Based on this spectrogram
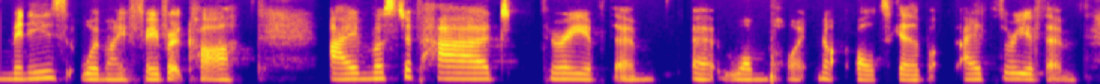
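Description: Over a quiet background, a woman with an English accent speaks at a medium pitch in a monotone, flat intonation, the sound dry and close with no echo. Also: moderate pace. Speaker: podcast host. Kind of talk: casual monologue.

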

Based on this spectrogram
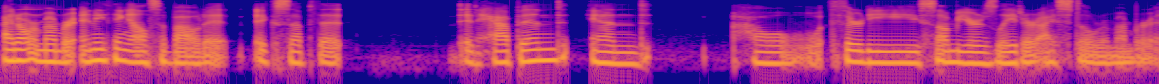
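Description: Recorded very cleanly with a silent background and a dry, close sound with no echo, a woman speaks at a moderate pace. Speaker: pastor and devotional author. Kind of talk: casual chat. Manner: gentle.

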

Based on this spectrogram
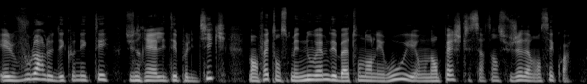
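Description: Speaking very fast at medium pitch, a woman keeps her intonation fairly even, and the sound is dry and close with no echo. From eastern France, Ain. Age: 30s. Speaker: civic organizer. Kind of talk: interview.

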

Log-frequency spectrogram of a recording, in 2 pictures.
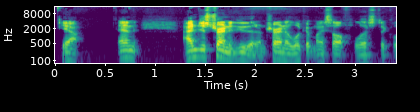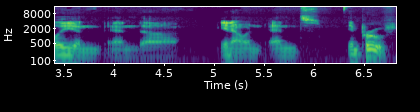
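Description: Lively intonation and big swings in loudness mark this man's very deep, low voice, which has a bright, sharp tone and moves at a fairly quick pace broken by long, frequent pauses. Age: 40s. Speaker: photographer and artist. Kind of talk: casual chat. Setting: outdoors. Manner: halting.

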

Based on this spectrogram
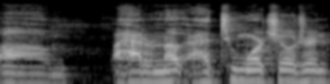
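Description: His intonation stays monotone and flat. The man's pitch sits in the medium range. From Hawaii, Oahu west side. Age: 20s. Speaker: pastor. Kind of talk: interview. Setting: at home.

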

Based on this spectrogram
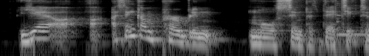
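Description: A man speaks. He has a London accent. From East London, England. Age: 30s. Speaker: magazine editor and football coach. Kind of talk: casual interview chat.

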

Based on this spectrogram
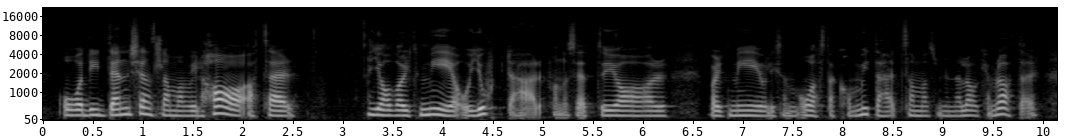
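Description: An unremarkable speaking voice at a moderate pace, fairly even in intonation, on a very clean recording with a silent background. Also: woman, fairly low pitch for a woman. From Sweden, Småland. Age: 30s. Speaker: professional footballer. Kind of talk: interview. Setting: studio.

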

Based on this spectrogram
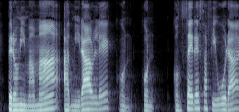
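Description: On a very clean recording with a silent background, a woman talks with a Peruvian accent and ordinary pitch variation. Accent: Peruvian Spanish (Lima). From Peru, Lima. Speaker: corporate executive. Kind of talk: interview testimony. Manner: halting, repetitive.

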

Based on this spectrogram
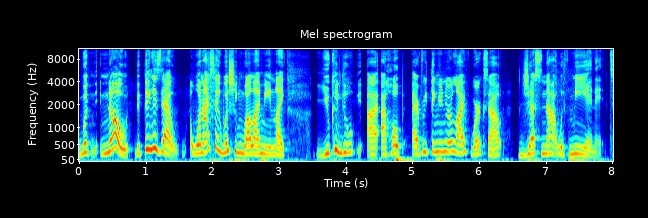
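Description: On a very clean recording with a silent background, a woman with a plain, everyday voice speaks at a moderate pace. Her pitch is fairly high and her intonation lively. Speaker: podcast co-host. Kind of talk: casual chat.

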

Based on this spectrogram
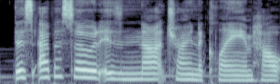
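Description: A woman's lively intonation at a very slow pace, dry and close with no echo, with music in the background. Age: 20s. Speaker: podcast producer and host. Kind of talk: scripted narration.

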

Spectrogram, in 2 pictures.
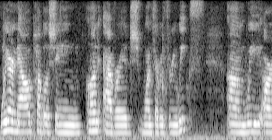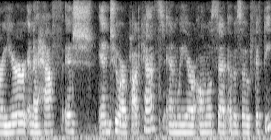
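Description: Audible room echo surrounds a woman who speaks fairly slowly with a fairly low pitch. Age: 40s. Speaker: stroke survivor and fitness coach. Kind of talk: interview storytelling. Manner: animated.

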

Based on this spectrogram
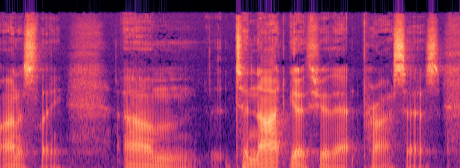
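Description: A man with a very deep, low pitch and vocal fry talks at a fairly slow pace with ordinary pitch variation in a very clean recording with a silent background. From Arizona. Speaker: sculptor. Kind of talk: interview. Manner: halting.

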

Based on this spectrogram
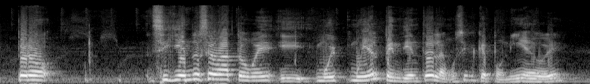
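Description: A man's high voice swings very widely in pitch. Noticeable background noise runs underneath. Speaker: podcast host. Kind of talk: casual chat. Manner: animated.

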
